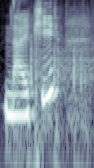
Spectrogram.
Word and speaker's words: Nike: It's Nike, but you would pronounce it like the shoe, Nike, and I do not want to be called Nike because that's kind of really weird.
